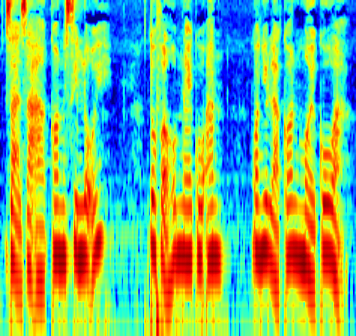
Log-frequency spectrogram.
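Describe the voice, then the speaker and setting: Woman doing a young stall owner, feisty, defiant, raised husky voice. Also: moderate pace, warm tone, lightly acted. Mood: apologetic. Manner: defiant, shrill protests.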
